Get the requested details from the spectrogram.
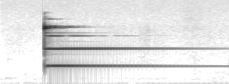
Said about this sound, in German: Schlag du vielleicht noch mal dein Glas kurz an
